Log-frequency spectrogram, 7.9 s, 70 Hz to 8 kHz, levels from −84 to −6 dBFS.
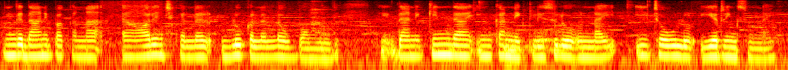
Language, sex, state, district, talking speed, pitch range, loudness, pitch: Telugu, female, Andhra Pradesh, Sri Satya Sai, 150 wpm, 165-185 Hz, -18 LUFS, 175 Hz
